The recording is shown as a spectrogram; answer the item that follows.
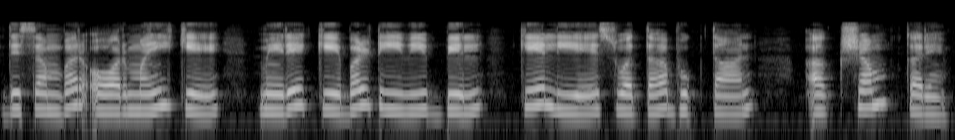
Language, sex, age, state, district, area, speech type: Hindi, female, 45-60, Rajasthan, Jaipur, urban, read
